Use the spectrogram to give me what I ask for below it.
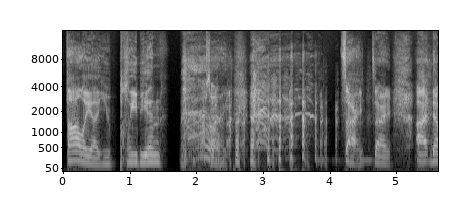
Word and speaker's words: Thalia: Jeff, it's pronounced Thalia, you plebeian.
